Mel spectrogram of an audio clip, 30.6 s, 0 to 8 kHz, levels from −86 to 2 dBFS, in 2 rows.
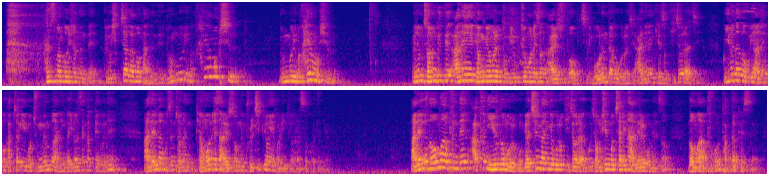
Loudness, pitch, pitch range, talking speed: -22 LUFS, 155 Hz, 125-180 Hz, 360 characters per minute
